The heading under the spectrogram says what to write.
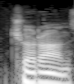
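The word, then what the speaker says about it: Cioran: Тобто, хто такий Чоран, Сюран, і все ж таки, чому два імені, два прізвища? – Так, ну проста відповідь, чому Чоран і Сюран, тому що в румунською. Е, він е, вимовляється як чоран, і про це варто не забувати, тому що в Румунії це не просто людина, яка письменник, який народжується в Румунії.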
